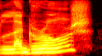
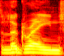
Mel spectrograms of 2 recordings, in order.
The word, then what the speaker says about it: Lagrange: called ursa dsp called lagrange and it's uh i'm kind of pronouncing it french but it looks how it should be pronounced lagrange whatever you want to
